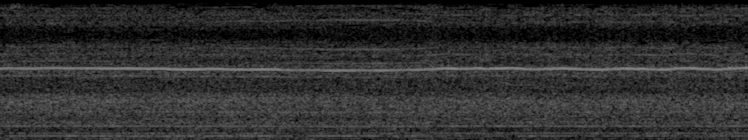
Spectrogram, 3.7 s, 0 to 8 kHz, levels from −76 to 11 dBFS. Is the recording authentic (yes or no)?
yes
